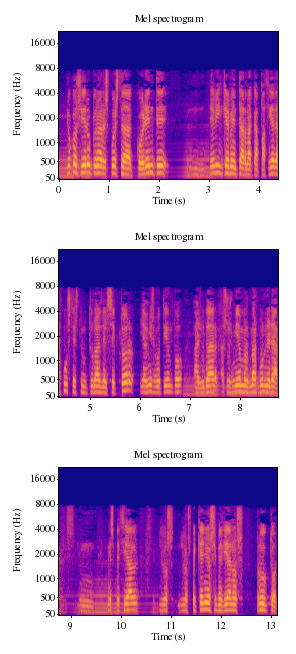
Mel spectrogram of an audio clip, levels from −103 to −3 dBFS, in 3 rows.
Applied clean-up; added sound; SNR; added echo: neural mask model RNNoise.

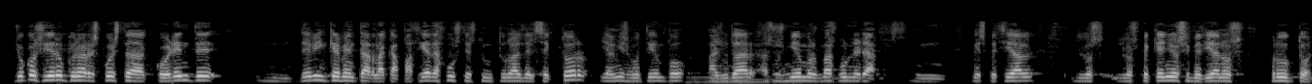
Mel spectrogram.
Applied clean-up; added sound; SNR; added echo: classical method spectral subtraction.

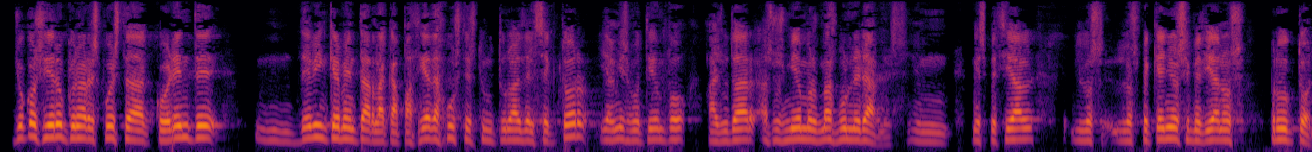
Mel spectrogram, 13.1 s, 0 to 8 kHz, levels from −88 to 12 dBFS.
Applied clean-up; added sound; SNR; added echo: neural mask model Resemble Enhance denoiser.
